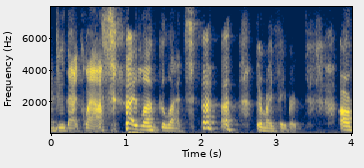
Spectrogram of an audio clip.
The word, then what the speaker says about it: galette: So and you're doing, and I'm going to pronounce it wrong, but I love this, the galette. Say that galette, yes.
